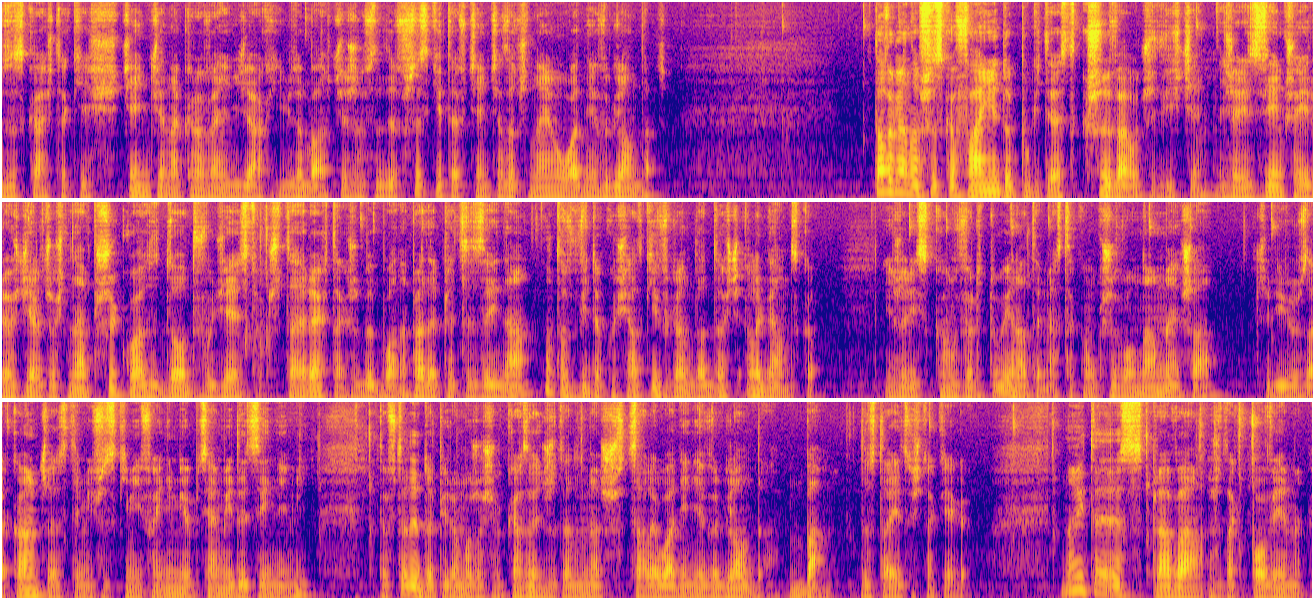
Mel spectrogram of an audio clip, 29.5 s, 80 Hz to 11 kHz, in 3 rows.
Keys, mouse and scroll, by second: 3.1-3.5 scroll up 1, 5.4 scroll down 1, 5.9 shift+click, 6.9-9.2 shift+drag, 10.1 click, 11.7 2, 12.6 middle click, 13.2 z, 13.8 scroll up 1, 14.3 middle click, 14.6-16.9 drag, 17.0 shift+click, 18.1 click, 18.8 click, 19.7 shift+click, 20.8-21.1 scroll down 2, 21.9 Tab, 23.9 alt+c, 24.9 click, 26.0-26.3 scroll up 2, 26.7 click, 27.5 z, 27.9 click, 28.3 Tab, 28.7 a, 29.2 click.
